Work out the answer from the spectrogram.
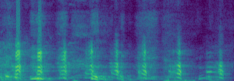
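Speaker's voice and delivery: high, uncontrolled giggling; real high-pitched laughing fit; helpless laughter. Real, not acted. Mates laughing at his admission, helpless giggles. Laughing at someone not listening.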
